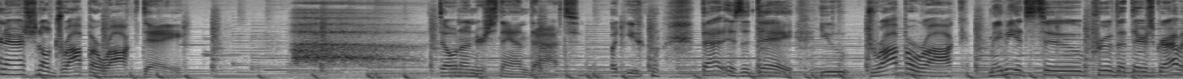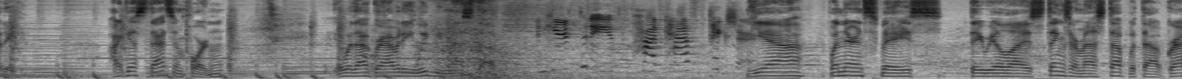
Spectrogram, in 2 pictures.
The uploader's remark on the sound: podcasts live from Café Anyway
